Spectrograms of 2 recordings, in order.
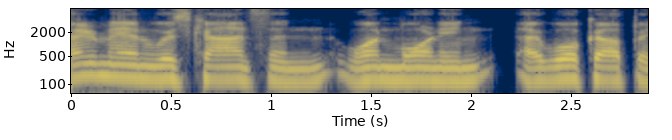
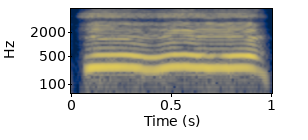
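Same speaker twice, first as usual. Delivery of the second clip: imitated crowd roar; 10 semitones higher, slower than usual. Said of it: "a roar came up from the water".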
